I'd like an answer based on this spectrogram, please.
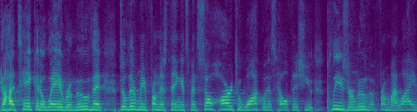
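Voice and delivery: imploring, pleading voice. Speaker acting out a biblical figure pleading with God: acting out begging. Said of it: "like he's begging".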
